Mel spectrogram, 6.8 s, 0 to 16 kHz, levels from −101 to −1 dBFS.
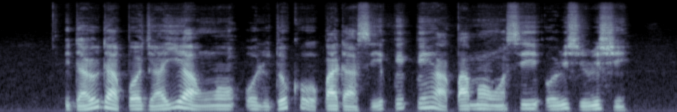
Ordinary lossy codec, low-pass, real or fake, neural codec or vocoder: none; 14.4 kHz; fake; vocoder, 44.1 kHz, 128 mel bands every 256 samples, BigVGAN v2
